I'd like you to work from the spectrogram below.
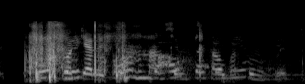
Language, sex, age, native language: Icelandic, female, 11, Icelandic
